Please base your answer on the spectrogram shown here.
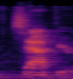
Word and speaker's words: Zapier: Zapier is actually how you say it, and allows you to send this data into 1,000 different apps.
